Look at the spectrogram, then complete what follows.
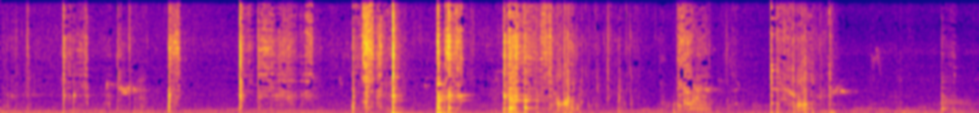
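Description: Metal utensils clinking and scraping against metal cookware in a string of separate clinks and short scrapes, busiest in the middle. A faint low hum sounds underneath and stops about four seconds in.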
